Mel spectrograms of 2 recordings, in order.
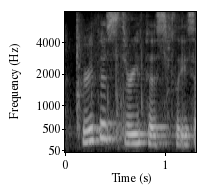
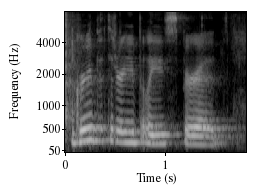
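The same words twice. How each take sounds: First: "Groupus threepus" with -us tacked onto both words; playful mispronunciation. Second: Said in the usual way. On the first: Real, not acted. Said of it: "I usually say groupus threepus". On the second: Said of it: "I usually say groupus threepus, but not today".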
